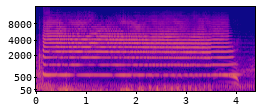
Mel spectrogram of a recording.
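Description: Handheld air horn sounding one long, steady, loud blast, its pitch sagging as it cuts off near the end. It is the start signal for the competition, given straight after a one-two-three countdown.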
